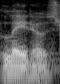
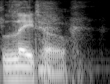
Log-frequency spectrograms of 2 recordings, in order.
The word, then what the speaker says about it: Leto: I like Lato's Joker more. Lego Joker. That's what you like. Leto.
